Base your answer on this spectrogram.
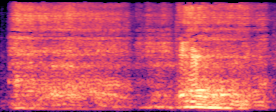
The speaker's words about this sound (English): He picks up Lucius's fishbowl and a loud breathing sound is heard.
